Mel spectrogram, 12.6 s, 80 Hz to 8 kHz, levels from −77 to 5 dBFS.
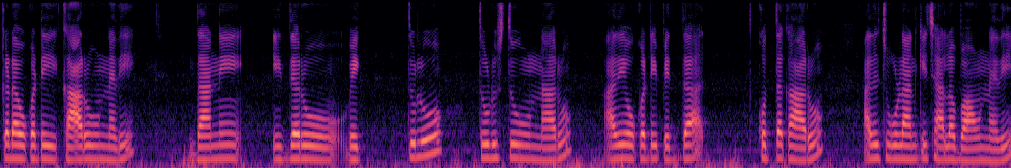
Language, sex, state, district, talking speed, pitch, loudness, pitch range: Telugu, female, Telangana, Nalgonda, 90 wpm, 190 Hz, -23 LUFS, 180-195 Hz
